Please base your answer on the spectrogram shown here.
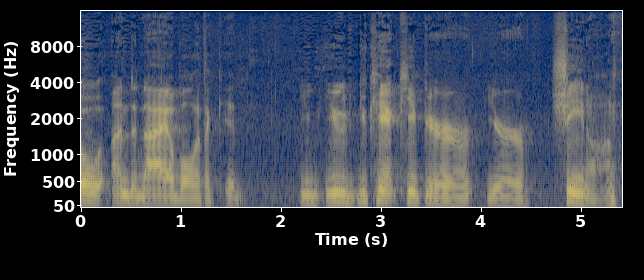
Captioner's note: laughs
